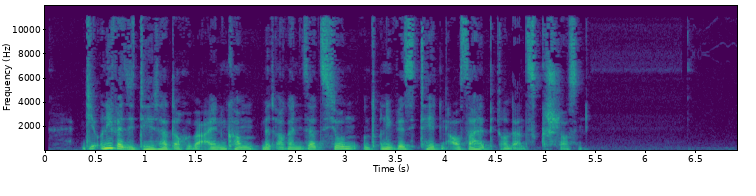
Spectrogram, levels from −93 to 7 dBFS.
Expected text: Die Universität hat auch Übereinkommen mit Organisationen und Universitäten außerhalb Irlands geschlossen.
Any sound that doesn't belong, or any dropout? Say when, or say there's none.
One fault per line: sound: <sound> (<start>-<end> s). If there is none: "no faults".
no faults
